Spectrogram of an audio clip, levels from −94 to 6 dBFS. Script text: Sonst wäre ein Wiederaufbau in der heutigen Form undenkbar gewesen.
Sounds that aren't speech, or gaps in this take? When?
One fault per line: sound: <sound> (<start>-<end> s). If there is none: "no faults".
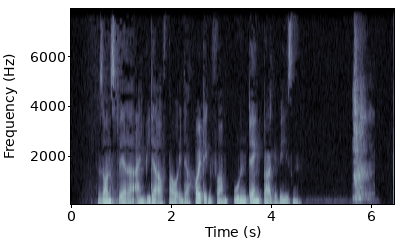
sound: sneeze (5.6-6.1 s)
